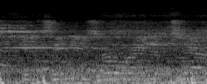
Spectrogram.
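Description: Wrestling broadcast audio playing from a television: music under a voice, picked up off the set's speakers.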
